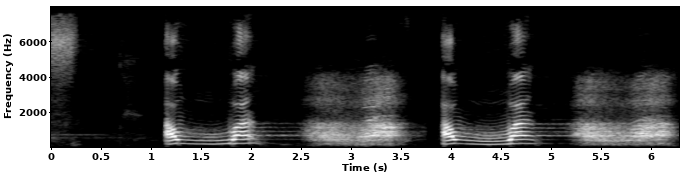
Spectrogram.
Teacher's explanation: واؤں کو دونوں ہونٹوں کی گولائی سے ادا کریں گے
